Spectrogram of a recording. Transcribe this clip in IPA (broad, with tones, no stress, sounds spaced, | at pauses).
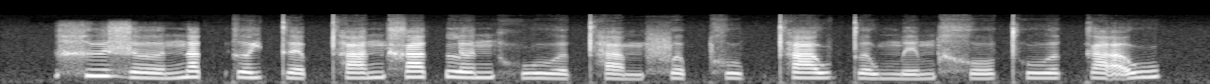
x ɨ˧ z əː˧˩ n a˦˥ t̚ k ə˨˦ j t̪ ɛ˨˩ p̚ t̪ʰ a˨˦ n x a˦˥ t̚ l ə˧ n h w u˧˩ ə̯ t̪ʰ a˧˩ m f ə˨˩ p̚ x u˨˩ p̚ t̪ʰ a˧ w t̪ ə˧ w m e˨˦ m x o˨˦ t̪ʰ u˧ ə̯ k a̰˧˥ w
